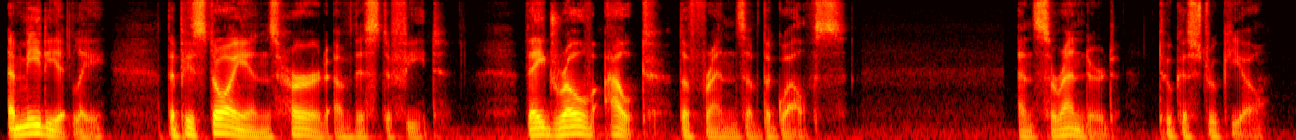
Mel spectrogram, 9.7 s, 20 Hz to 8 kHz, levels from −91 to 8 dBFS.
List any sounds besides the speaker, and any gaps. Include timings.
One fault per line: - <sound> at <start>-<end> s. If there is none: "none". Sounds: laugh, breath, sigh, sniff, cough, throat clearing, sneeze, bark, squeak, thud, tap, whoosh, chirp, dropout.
none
